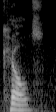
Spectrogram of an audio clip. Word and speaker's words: Celts: Exactly where and exactly when the ancient Celts, or I'll pronounce it properly, Celts, suddenly appear in history just north of the Caucasus Mountains.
